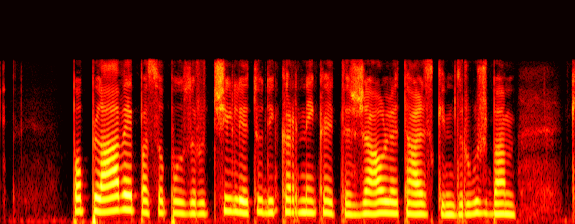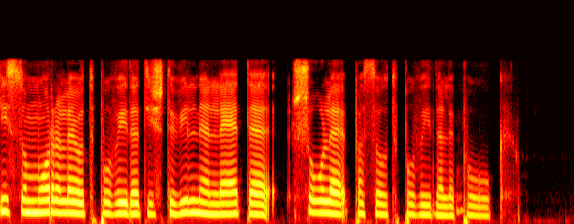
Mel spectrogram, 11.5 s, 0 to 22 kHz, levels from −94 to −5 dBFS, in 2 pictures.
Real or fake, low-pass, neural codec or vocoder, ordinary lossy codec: fake; 7.2 kHz; codec, 16 kHz, 8 kbps, FunCodec, trained on Chinese and English, 25 frames a second; none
